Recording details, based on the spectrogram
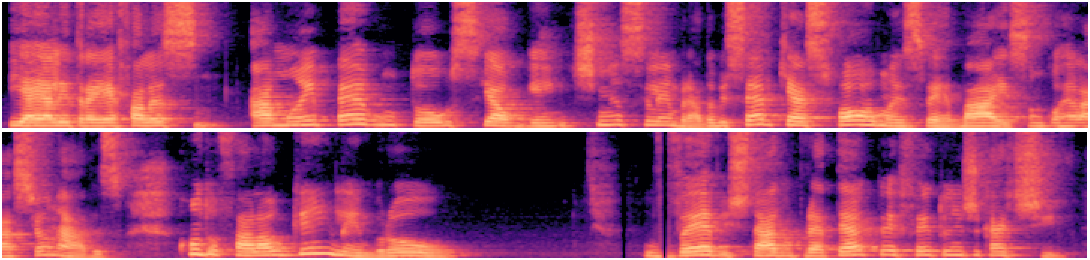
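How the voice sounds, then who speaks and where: A woman teacher walking through exam answers, emphatic, stretching key words out slowly and answering her own questions. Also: on the high side. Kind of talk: exam walkthrough lesson.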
